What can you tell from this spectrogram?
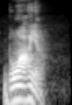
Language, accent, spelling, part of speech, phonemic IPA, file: French, France, bon à rien, noun, /bɔ̃ a ʁjɛ̃/, LL-Q150 (fra)-bon à rien.wav
- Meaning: a good-for-nothing person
